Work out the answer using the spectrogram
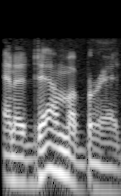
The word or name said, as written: anadama bread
